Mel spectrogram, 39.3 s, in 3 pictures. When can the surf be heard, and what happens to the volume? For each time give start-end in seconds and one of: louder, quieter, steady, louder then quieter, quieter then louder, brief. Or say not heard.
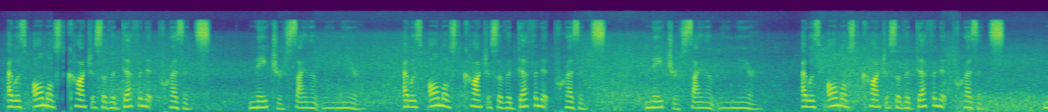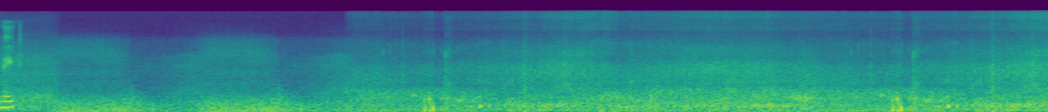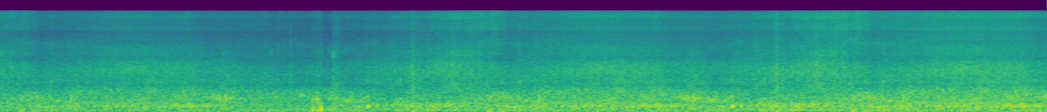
0.0-39.2 louder.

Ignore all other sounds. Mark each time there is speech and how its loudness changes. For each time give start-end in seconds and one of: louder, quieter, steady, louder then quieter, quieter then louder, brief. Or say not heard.
0.0-13.3 steady.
